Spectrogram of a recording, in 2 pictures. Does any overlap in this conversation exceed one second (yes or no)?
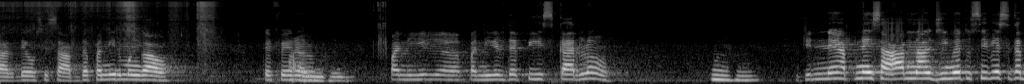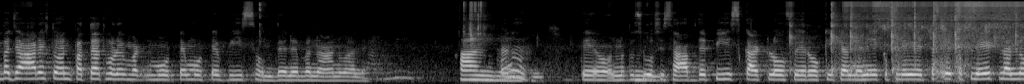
no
